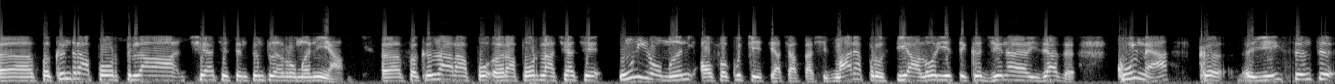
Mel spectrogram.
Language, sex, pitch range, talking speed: Romanian, male, 180-230 Hz, 160 wpm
